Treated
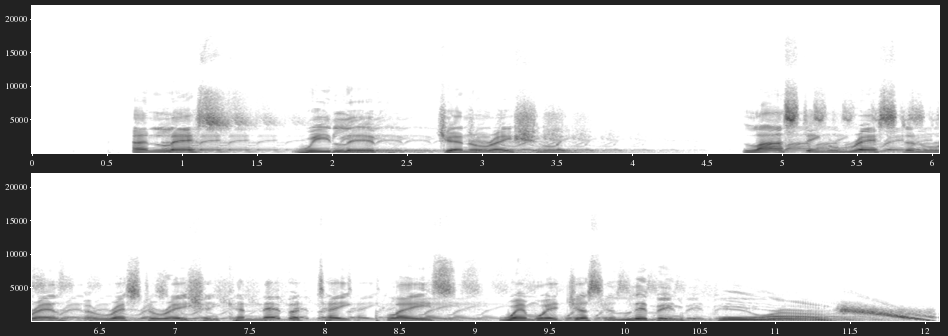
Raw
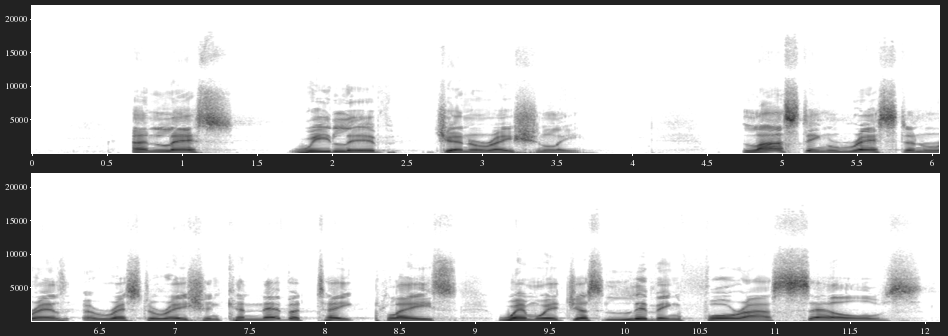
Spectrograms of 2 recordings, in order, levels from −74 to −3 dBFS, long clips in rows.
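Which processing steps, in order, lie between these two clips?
turntable brake at the end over 1.97 s
repeating echo 190 ms, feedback 54%, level −13 dB
one half of a high-frequency compander decoder only
level −7.5 dB

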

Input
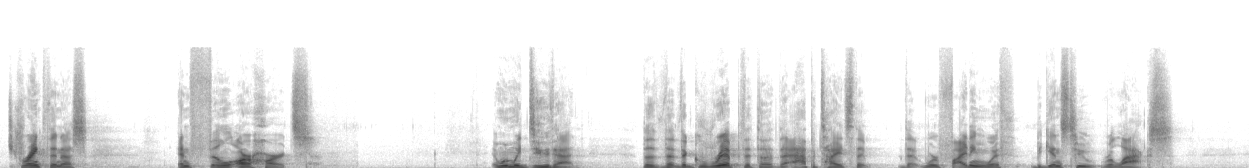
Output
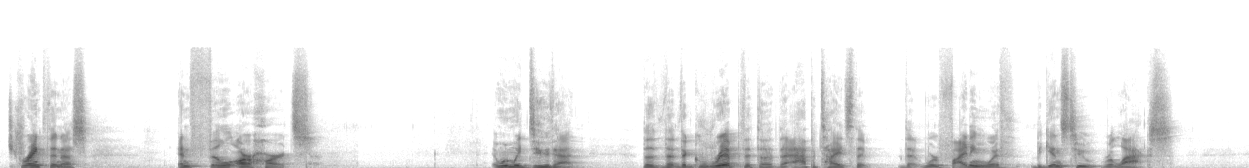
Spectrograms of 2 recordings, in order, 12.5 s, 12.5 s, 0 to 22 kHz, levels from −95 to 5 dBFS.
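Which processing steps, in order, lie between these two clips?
flanger 0.24 Hz, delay 6.7 ms, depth 8.6 ms, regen −81%

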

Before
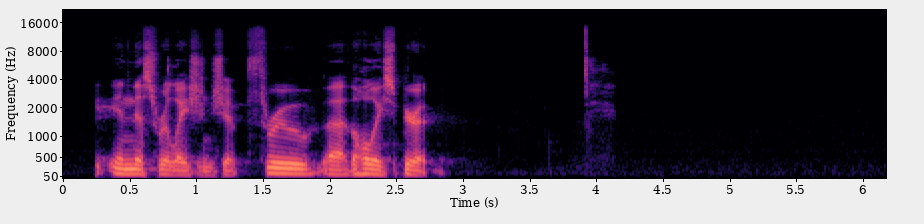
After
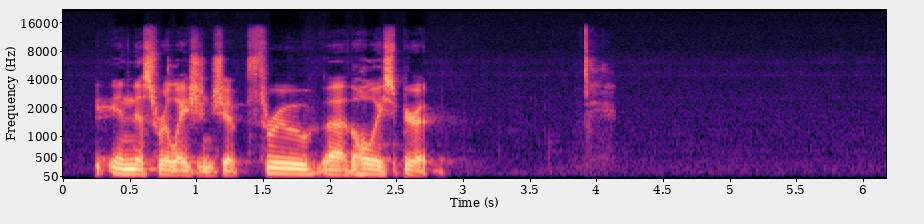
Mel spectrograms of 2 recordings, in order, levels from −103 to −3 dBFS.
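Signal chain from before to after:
high-pass filter 160 Hz 12 dB per octave
high-shelf EQ 6,200 Hz −3.5 dB
boost into a limiter +27 dB
level −1 dB

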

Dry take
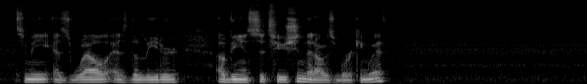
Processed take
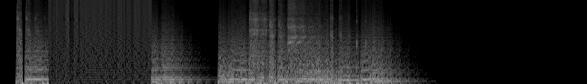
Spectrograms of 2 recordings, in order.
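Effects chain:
mains-hum notches 60/120/180/240/300/360/420/480 Hz
reverb reduction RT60 1.2 s
in parallel at +2.5 dB: downward compressor 5 to 1, threshold −47 dBFS, peak gain reduction 19.5 dB
on the sum: comparator with hysteresis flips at −35 dBFS
on a send: repeating echo 89 ms, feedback 50%, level −4 dB
0:00.48–0:01.52: on the sum: every bin compressed towards the loudest bin 10 to 1
level +3 dB

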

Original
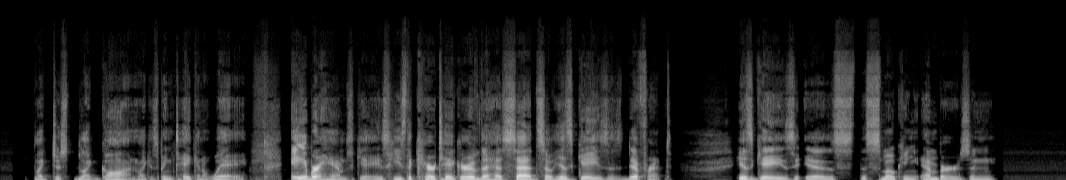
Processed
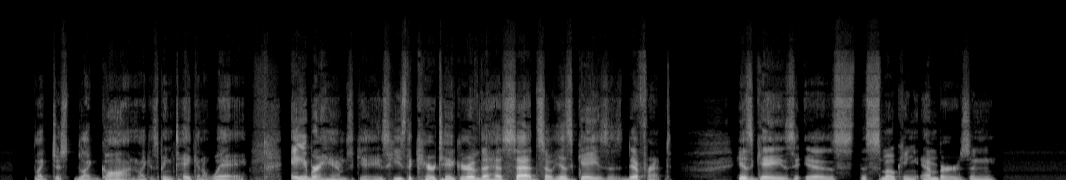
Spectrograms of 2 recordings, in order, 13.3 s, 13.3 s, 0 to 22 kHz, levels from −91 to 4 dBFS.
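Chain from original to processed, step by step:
0:03.71–0:05.83: flat-topped bell 670 Hz −8.5 dB 2.3 octaves
level −5.5 dB

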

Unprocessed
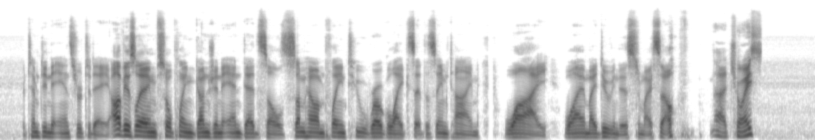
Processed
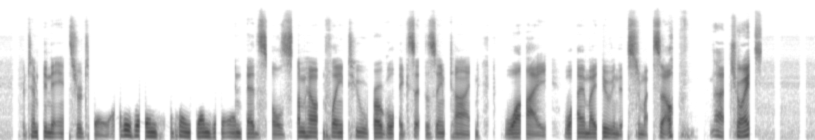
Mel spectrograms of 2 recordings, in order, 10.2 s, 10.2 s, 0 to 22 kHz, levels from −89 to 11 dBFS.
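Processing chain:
0:01.18–0:02.95: Butterworth low-pass 680 Hz 72 dB per octave
gate pattern "xx.xxx.x" 189 BPM −60 dB

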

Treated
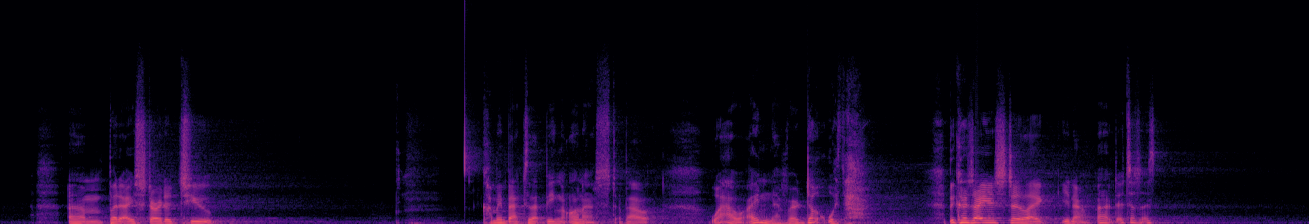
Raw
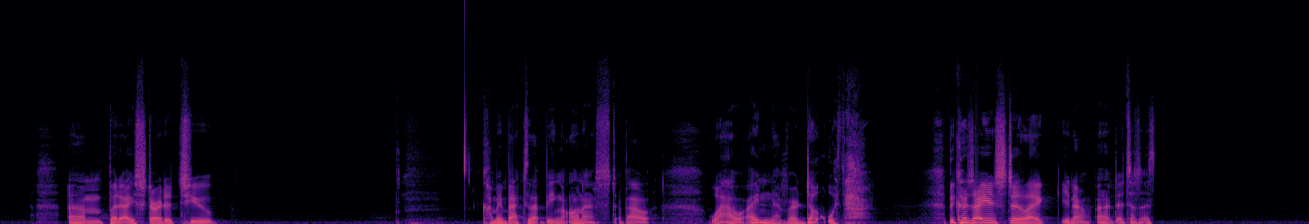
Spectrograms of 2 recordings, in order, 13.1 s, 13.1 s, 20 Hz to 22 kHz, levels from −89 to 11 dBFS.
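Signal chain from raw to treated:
0:09.81–0:10.84: high-shelf EQ 6,700 Hz −5.5 dB
coupled-rooms reverb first 0.51 s, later 4.2 s, from −16 dB, DRR 12.5 dB
level +2 dB

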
